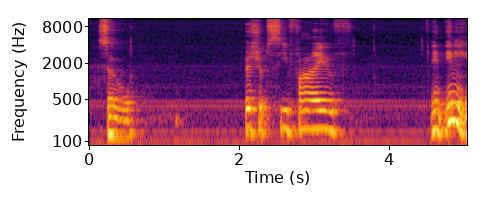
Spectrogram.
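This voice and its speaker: A man speaks in a space with audible room echo while noticeable background noise runs underneath. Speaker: amateur chess player. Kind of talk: live game commentary. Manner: halting, many fillers.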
